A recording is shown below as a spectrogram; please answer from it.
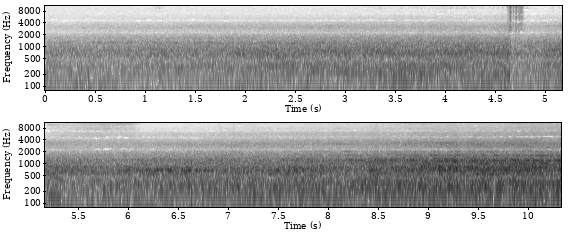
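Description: Norfolk Southern diesel freight locomotives approaching and starting to pass close by, their engine and rail noise growing steadily louder. A single sharp click about halfway through.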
